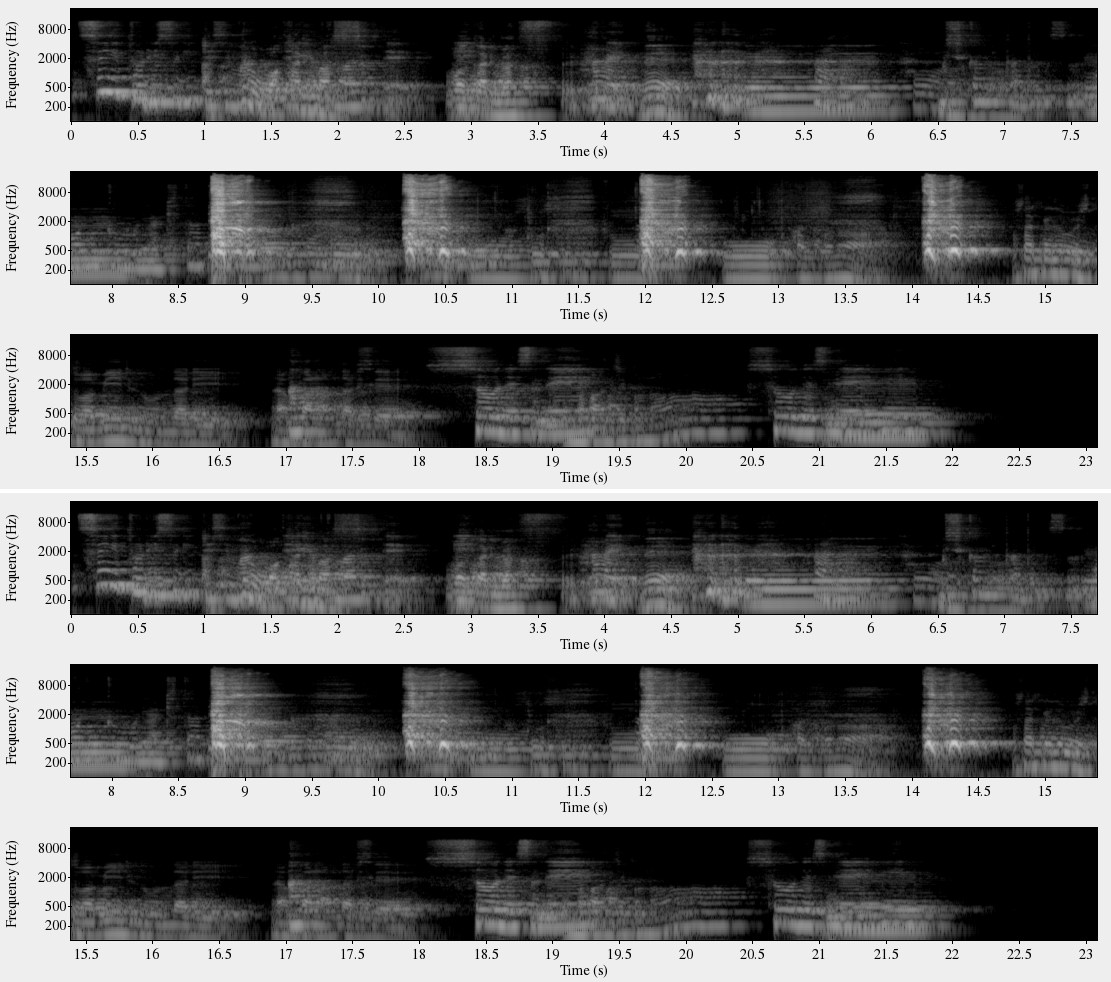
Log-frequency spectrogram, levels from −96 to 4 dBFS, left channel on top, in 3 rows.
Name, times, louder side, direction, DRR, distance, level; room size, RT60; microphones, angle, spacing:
voice 1, 0.1-2.5 2.9-3.0 3.8-4.2 4.7-10.0 10.4-10.9 11.9-12.3 17.0-17.2 18.1-19.3 20.5-21.7, equal, 30° right, 4 dB, 6.7 m, -48 dB
voice 2, 1.0-2.3 2.8-4.8 5.0-7.1 7.6-8.1 9.1-10.0 10.3-12.0 12.6-13.8 14.8-16.6 16.9-17.9 19.1-20.3 21.0-21.7, equal, 20° left, 3 dB, 4.0 m, -48 dB
Cough, 8.7-9.1 10.2-10.6 12.0-12.3 14.1-14.4, left 5 dB, 65° left, 2.1 m, -24 dB
25.5 x 22.5 x 5.8 m, 0.70 s
head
